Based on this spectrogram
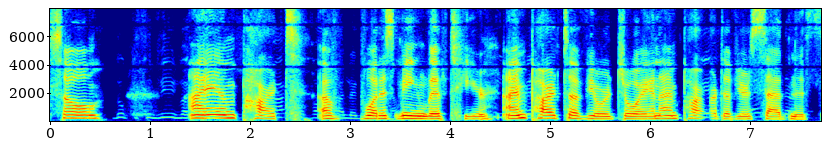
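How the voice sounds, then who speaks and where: Speaking in a Portuguese accent, a woman talks at a very slow pace with fairly even intonation. The sound is dry and close, with no echo. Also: medium pitch for a woman. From Cape Verde. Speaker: UN agency regional director. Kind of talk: formal panel speech. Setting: conference panel.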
